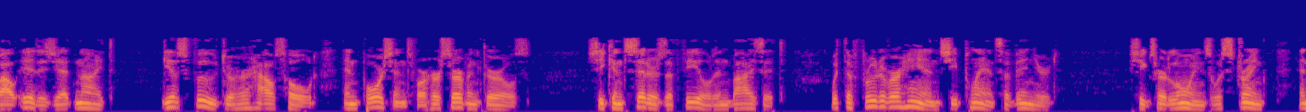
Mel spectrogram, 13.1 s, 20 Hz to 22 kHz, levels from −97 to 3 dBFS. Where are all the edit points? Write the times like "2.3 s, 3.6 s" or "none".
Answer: 11.5 s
